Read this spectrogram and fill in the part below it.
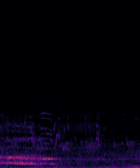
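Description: A rooster crows once, loud and fairly close, the call trailing off after about a second over a quiet outdoor background.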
